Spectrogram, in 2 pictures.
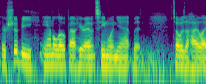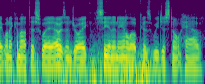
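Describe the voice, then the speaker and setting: A man's voice: fairly low pitch, flat delivery, brisk, few pauses, darkish tone. Easygoing man vlogging outdoors. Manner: easygoing, chatty, dry asides. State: out of breath at elevation. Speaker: fishing vlogger. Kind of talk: casual outdoor narration to camera. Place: outdoors on grasslands and creek trails. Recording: outdoor camera audio with noise.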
